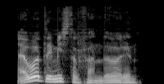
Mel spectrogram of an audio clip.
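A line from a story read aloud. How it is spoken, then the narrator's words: Matter-of-fact tone. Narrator (Russian): будничным тоном сказал страшный человек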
